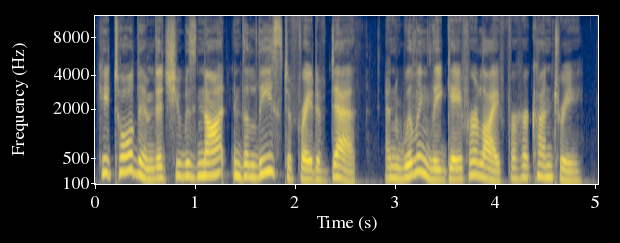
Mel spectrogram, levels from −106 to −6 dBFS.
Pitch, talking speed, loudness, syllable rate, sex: 185 Hz, 250 wpm, -17 LUFS, 5.6 syllables/s, female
